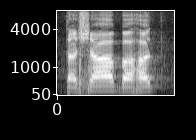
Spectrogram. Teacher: شا کو اس وجہ سے کھینچ رہے ہیں کیونکہ الف سے پہلے زبر آیا ہے · رہے ہیں کیونکہ الف سے پہلے زبر آیا ہے، قلو کو، لو کو اس وجہ سے کھینچ رہے ہیں، واو ساکن سے پہلے لام پر پیش آیا ہے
